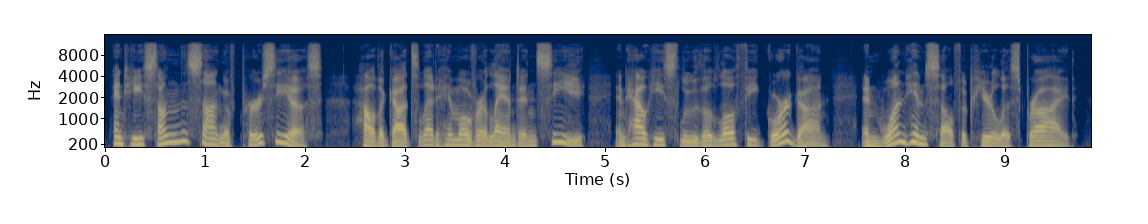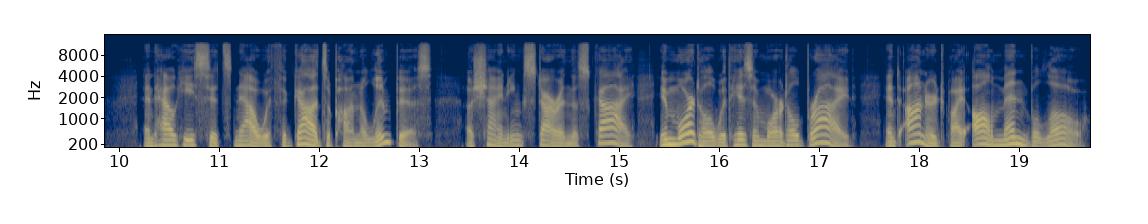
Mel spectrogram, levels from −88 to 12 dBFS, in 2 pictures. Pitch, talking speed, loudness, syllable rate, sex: 155 Hz, 170 wpm, -18 LUFS, 4.4 syllables/s, female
